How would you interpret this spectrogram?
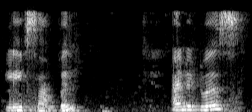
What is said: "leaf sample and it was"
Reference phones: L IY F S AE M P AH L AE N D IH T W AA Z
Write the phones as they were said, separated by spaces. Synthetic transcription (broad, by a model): L IY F S AE M P AH L AE N D IH T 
